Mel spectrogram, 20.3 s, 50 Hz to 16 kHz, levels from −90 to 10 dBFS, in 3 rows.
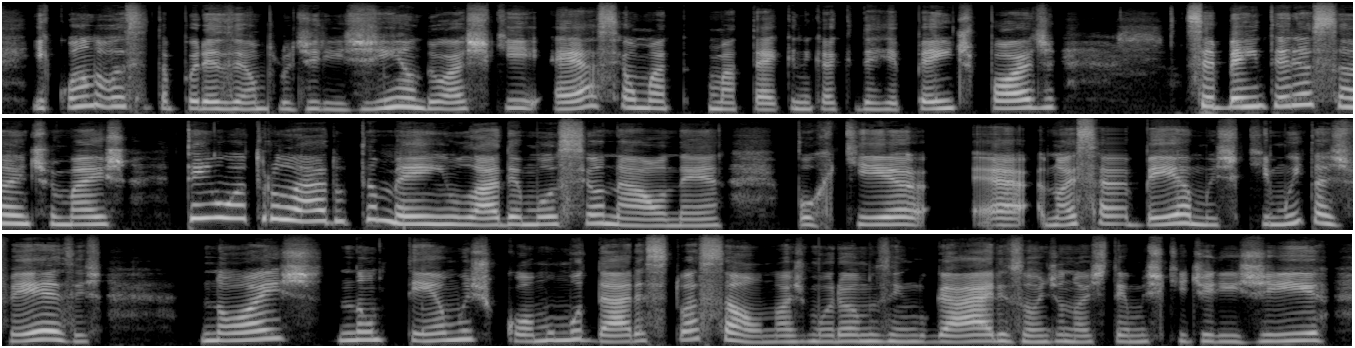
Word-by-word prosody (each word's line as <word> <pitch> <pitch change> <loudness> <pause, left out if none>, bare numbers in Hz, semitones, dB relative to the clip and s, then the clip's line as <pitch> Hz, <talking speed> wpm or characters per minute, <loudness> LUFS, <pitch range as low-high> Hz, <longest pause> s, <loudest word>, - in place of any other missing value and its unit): e 250 - 0
quando 310 +5 -2
você 295 -3 -3
tá, 240 -2 -11
por 235 +1 -4
exemplo, 225 -1 -1
dirigindo, 230 +5 0
eu 225 - -2
acho 220 +2 +5
que 255 -3 -3
essa 255 +8 +2
é - - +1
uma 245 -2 -1
te - - -35
uma 215 -1 -3
técnica 215 +1 -4
que 210 - -26
de 215 - -5
repente 230 +4 -1
pode 260 +3 +2 0.7
ser 310 -2 +6
bem 285 +2 +5
interessante, 305 -5 +2
mas 240 +1 +3 0.3
tem 440 +1 +5
um - - +5
outro 435 -1 +2
lado 345 -2 +3
também, 255 -10 +2
o - - -1
lado 225 -1 +3
emocional, 240 -3 0
né, 205 +1 -3 0.4
porque, 235 0 0 0.3
eh, 215 0 +3
nós 220 +4 0
sabemos 250 -2 +1
que 245 - -9
muitas 270 -1 -1
vezes 230 -1 +1 0.5
nós 255 +6 +2
não 255 +2 -2
temos 240 +4 -2
como 220 +1 -6
mudar 225 -6 0
a 230 - -5
situação, 245 -8 0
nós 200 +1 -6
moramos 210 +1 -6
em 200 - -8
lugares 205 +1 +2
onde 200 +1 -6
nós 195 -1 -3
temos 205 0 -2
que 215 - -11
dirigir, 215 +3 0
235 Hz, 165 wpm, -23 LUFS, 215-265 Hz, 0.7 s, ser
